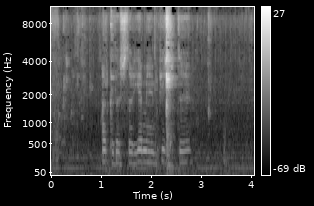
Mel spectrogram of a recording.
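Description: A wooden spoon scrapes and knocks against a pot of stew.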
